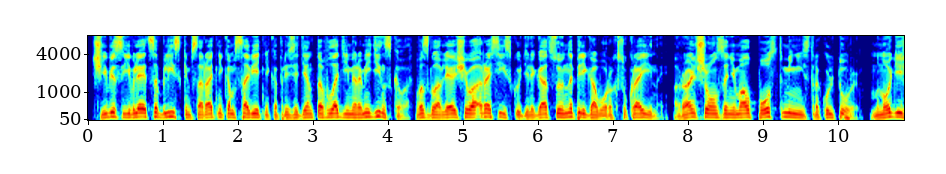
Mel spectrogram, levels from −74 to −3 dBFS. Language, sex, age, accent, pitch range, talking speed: Russian, male, 30-49, native, 110-140 Hz, 120 wpm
